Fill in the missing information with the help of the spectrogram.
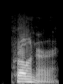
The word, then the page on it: proneur: American English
